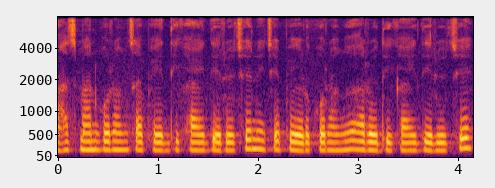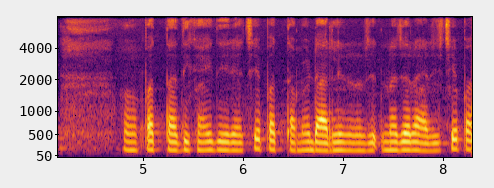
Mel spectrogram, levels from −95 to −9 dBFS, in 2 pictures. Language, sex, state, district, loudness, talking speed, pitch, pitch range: Rajasthani, female, Rajasthan, Nagaur, -20 LUFS, 210 wpm, 170 Hz, 165-180 Hz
